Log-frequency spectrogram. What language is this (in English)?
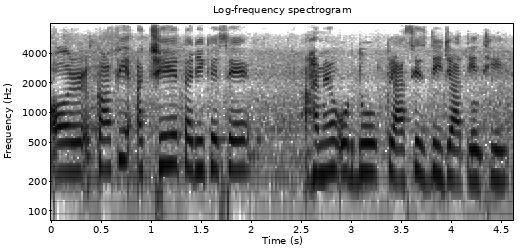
Urdu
